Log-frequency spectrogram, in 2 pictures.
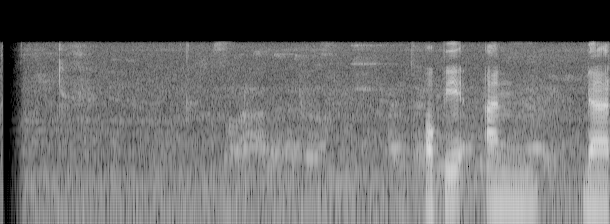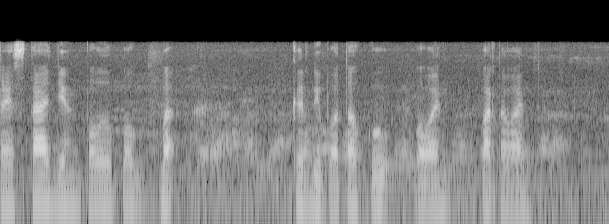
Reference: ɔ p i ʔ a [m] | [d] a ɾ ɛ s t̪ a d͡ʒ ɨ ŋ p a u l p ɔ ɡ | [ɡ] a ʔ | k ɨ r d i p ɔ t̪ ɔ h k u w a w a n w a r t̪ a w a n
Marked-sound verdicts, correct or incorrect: incorrect: n, correct, incorrect: b

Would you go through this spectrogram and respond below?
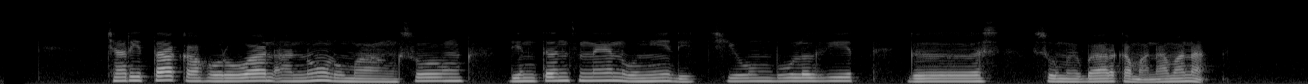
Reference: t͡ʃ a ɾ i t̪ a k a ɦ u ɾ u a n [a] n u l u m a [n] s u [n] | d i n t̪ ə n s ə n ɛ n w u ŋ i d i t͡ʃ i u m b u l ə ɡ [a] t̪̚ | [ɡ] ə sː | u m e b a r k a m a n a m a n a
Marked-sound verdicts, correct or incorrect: correct, incorrect: ŋ, incorrect: ŋ, incorrect: i, correct

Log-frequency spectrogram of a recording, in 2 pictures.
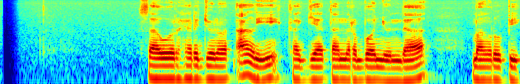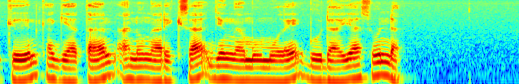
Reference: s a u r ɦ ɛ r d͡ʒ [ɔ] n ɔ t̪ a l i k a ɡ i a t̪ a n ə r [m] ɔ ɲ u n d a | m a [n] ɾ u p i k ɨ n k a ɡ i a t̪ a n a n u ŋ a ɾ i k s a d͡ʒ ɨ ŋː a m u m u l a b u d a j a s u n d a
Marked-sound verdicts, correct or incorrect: incorrect: u, incorrect: b, incorrect: ŋ

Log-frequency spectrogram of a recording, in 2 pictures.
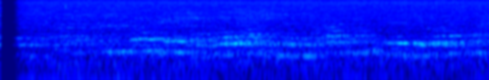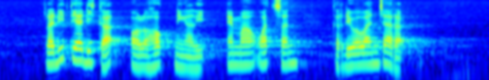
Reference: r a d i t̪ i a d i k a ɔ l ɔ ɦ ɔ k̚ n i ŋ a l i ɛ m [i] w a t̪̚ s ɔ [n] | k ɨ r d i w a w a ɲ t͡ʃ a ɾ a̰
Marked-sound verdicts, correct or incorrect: incorrect: a, correct

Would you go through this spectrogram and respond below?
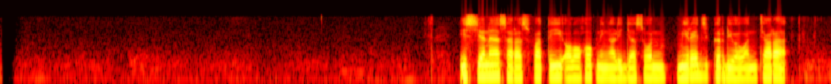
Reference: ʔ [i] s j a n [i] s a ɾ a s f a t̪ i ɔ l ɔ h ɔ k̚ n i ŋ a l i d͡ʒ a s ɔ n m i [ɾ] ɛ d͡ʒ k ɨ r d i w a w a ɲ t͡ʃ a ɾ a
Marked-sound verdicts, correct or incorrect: correct, incorrect: a, correct

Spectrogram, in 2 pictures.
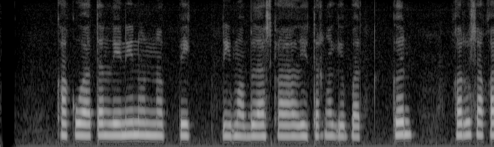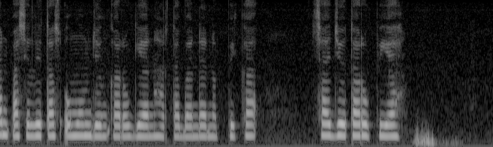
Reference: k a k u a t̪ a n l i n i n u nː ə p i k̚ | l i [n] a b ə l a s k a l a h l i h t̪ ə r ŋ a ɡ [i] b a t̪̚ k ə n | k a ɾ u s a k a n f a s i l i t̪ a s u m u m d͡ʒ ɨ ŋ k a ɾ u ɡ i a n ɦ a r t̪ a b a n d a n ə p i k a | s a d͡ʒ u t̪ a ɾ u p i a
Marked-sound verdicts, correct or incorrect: incorrect: m, correct

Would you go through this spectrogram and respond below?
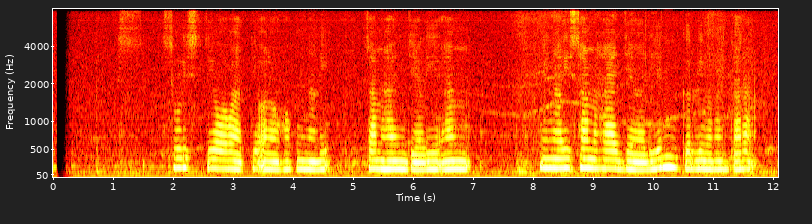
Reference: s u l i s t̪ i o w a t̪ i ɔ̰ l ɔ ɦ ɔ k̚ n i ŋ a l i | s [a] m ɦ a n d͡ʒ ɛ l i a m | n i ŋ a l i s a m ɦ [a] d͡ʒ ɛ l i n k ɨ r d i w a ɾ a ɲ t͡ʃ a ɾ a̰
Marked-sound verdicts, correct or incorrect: correct, correct

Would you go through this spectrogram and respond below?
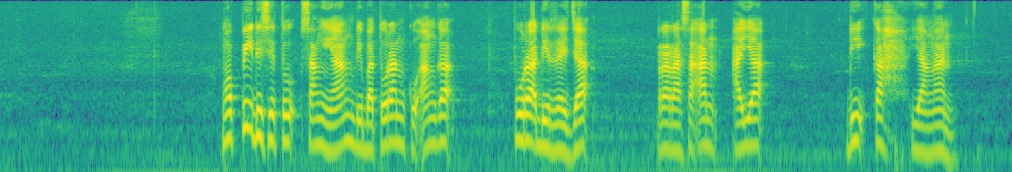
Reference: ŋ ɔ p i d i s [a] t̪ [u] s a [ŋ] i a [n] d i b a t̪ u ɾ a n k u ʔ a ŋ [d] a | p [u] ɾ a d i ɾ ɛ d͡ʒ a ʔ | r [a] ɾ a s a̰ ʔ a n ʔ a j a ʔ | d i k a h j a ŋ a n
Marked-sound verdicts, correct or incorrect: incorrect: i, correct, correct, incorrect: ŋ, incorrect: ɡ, correct, correct

